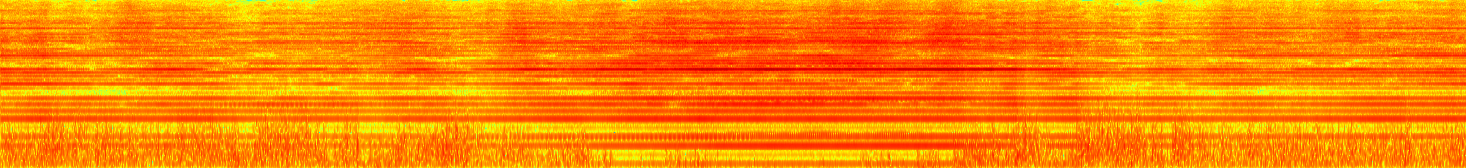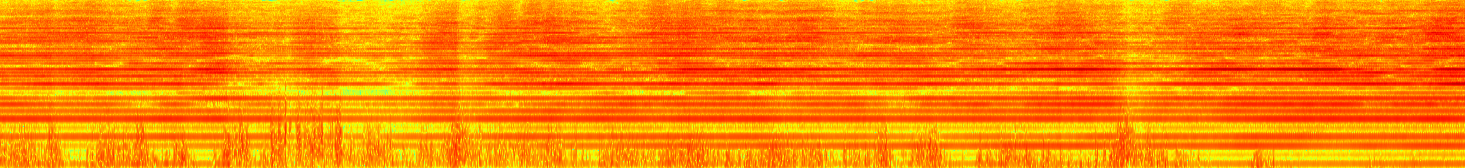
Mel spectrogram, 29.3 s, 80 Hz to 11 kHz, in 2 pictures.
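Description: ACA Allertor 125 dual-tone (9/12-port) rotating siren sounding a steady Alert signal: a sustained two-note chord held at constant pitch, its loudness swelling and easing gently as the rotating horn sweeps.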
